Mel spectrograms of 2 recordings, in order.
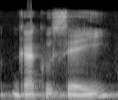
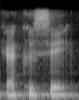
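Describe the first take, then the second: First: "gakusei" slowly, ending in a clear e-i glide; pronounced final I. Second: "gakuse" ending in a long e, with no i sound; long final E. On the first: Teacher spelling out the word for students, "gakusei" with its final i sounded. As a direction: sound out the written i at the end of "gakusei". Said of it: "termina con una I". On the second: Teacher giving the correct spoken form, "gakuse" with a doubled final e. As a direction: draw out the last e of "gakuse" instead of sounding an i. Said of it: "no vamos a pronunciar esa I". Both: Shown as a demonstration.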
